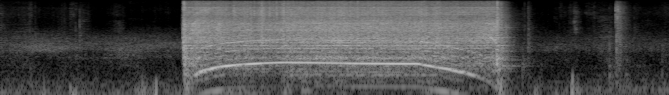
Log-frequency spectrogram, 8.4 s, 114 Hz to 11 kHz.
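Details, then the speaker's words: MTD Pro 21-inch 179cc snowblower that has sat, possibly with old gas, on the electric starter: starter spins up to a steady whine for about four seconds and winds down, engine never catches; crank, no start. "doesn't sound too good well let's put it up on the lift and uh see what we can find"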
